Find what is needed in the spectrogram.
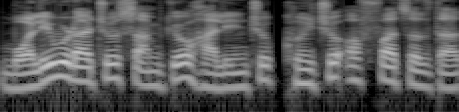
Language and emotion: Goan Konkani, neutral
